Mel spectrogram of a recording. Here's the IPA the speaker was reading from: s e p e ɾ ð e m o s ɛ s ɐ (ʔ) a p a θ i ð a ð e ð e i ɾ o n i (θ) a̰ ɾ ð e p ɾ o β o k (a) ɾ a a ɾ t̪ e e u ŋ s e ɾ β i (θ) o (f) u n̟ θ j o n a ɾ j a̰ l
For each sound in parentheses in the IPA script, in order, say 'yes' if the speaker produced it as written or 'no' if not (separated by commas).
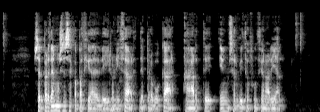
no, yes, yes, yes, yes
